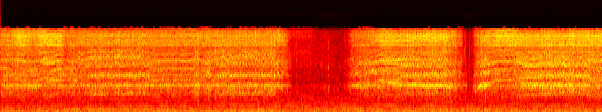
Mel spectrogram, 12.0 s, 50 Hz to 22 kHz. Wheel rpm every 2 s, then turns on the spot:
160, 160, 130, 60, 120, 160.
none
